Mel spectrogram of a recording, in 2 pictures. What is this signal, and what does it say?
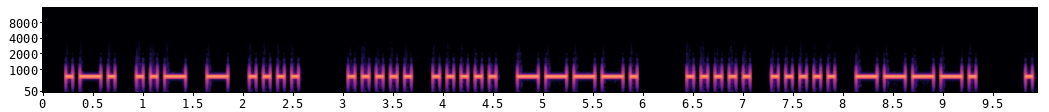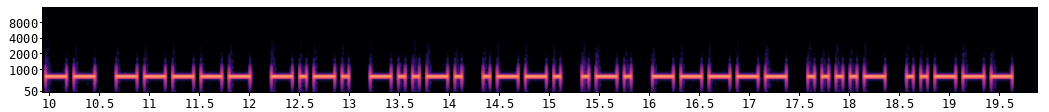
Morse code, heard as a keyed tone, about 17 wpm, 700 Hz. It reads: RUTH 559 559 W0C/PR042
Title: SOTA QSO Practice 17wpm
